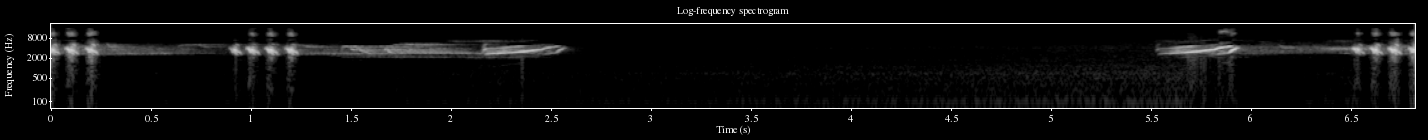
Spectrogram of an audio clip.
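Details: Arctic redpoll calls: quick stuttered bursts of four or five clipped notes, each followed by a drawn-out buzz ending in a sharply rising slur; a long silence separates the two phrases.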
